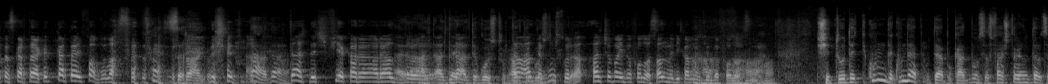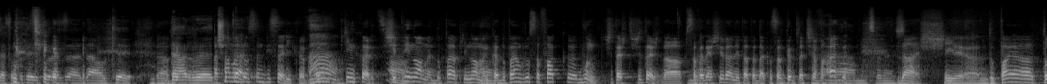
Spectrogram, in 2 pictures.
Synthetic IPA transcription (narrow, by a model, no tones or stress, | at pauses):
t̪eskart̪aɾakəkart̪aefabuloasəsəɾakued̪ad̪ad̪ad̪et͡ʃʲfije̞kaɾeaɾealt̪əalalt̪ed̪aalt̪eɡust̪uɾrʲaalalɡ̪esɡust̪uɾʲa̰alt̪̚t͡ʃe̞vaejd̪efo̞lo̞salme̞d̪ikame̞nɦ̪ejd̪efolo̞̰s | ʃit̪ud̪et͡ʃkumd̪kumd̪eat̪eapukat̪̚bunsəfat͡ʃt̪ɾenut̪̬əwt̪ʲajfəkut̪eɾit̪uɾad̪əd̪aokʲej | d̪ad̪arat͡ʃiamaʒũnsɨnt̪bise̞ɾikəaipɾiŋkərt̪sʲʃaipɾinwamenʲd̪upajapɾinwamenʲkəd̪upajamvɾusəfakbunt͡ʃit̪eʃt̪t͡ʃit̪eʃt̪̚ʲd̪asəve̞d̪emʃiɾealit̪at̪ed̪akəseɨnt̪ɨmplət͡ʃe̞vamɨlt̪sumesd̪aʃiəd̪upajat̪o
